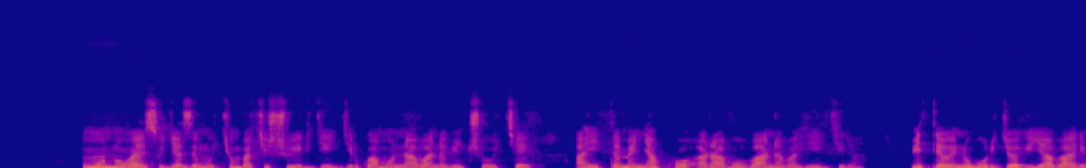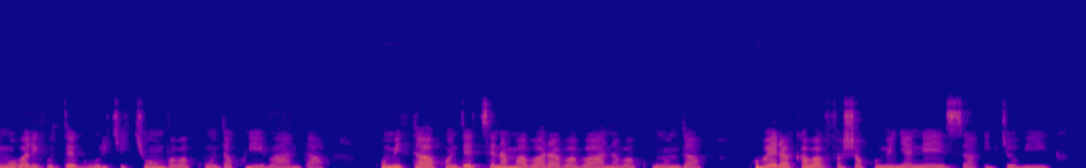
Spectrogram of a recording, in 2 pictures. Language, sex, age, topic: Kinyarwanda, female, 25-35, education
